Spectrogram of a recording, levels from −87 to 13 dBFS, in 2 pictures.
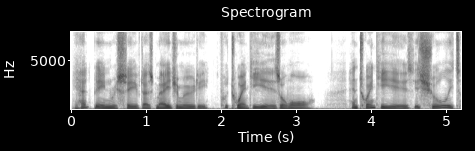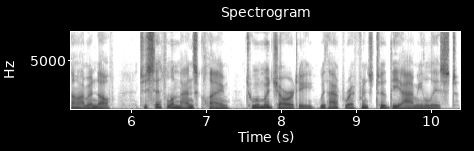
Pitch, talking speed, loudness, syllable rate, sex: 115 Hz, 190 wpm, -18 LUFS, 5.5 syllables/s, male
